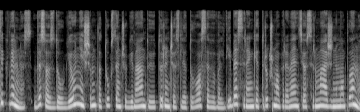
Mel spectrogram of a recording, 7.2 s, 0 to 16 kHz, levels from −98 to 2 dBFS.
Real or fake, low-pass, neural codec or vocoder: real; 10.8 kHz; none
